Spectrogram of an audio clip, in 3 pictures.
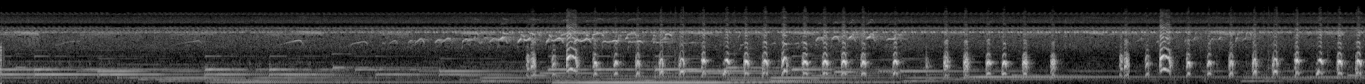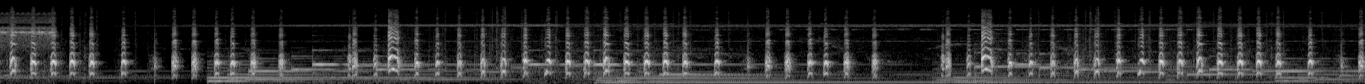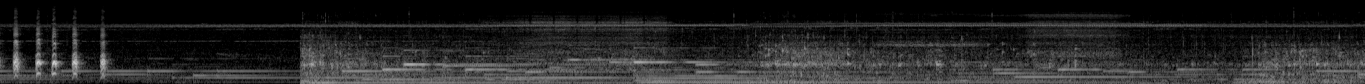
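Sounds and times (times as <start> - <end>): background music: 0.0 - 40.9
hen clucking: 5.1 - 16.6, 17.5 - 22.5, 23.1 - 28.4.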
